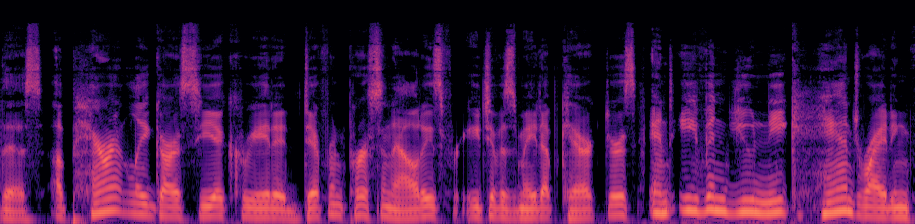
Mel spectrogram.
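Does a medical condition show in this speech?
No.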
